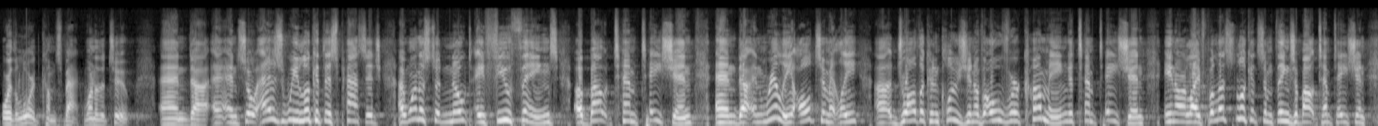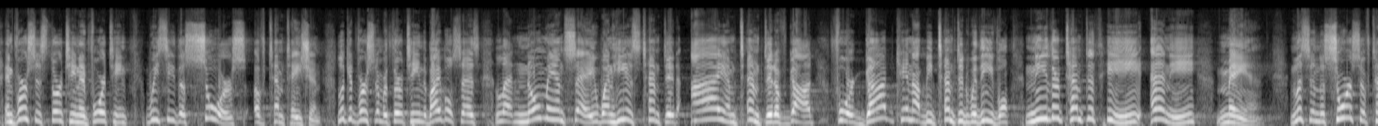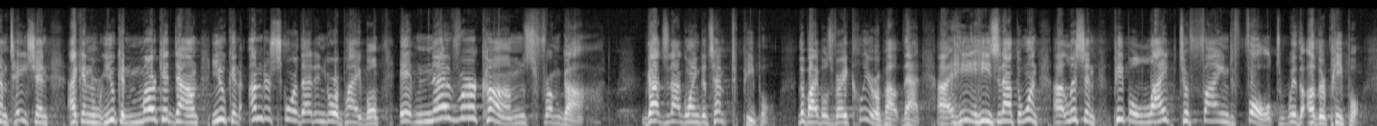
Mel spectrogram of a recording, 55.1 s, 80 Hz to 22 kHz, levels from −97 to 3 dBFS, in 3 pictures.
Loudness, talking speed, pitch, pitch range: -17 LUFS, 160 wpm, 245 Hz, 215-280 Hz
